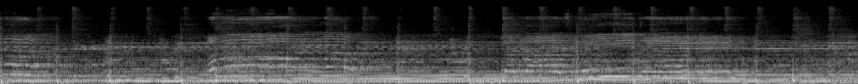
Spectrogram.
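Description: Live rock band playing, with drums, bass and electric guitar under long held melodic notes; a woman's voice sings over the band at the start.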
